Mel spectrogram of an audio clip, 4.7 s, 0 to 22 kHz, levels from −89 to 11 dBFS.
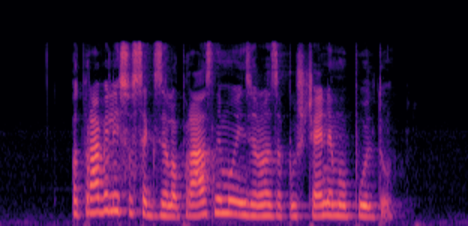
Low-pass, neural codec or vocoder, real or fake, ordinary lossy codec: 9.9 kHz; none; real; none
